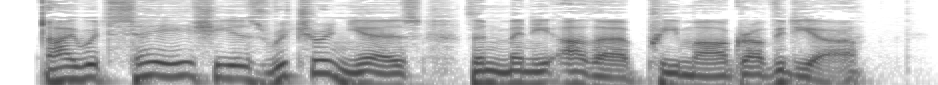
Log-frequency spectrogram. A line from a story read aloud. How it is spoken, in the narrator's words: said Willikins smoothly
